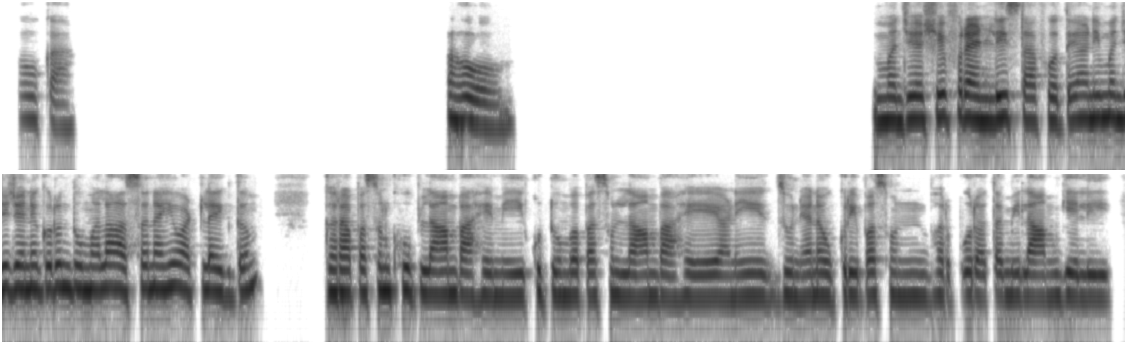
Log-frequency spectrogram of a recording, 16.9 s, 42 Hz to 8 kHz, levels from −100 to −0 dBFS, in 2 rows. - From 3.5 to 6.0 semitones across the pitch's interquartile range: No, average, 3.1 semitones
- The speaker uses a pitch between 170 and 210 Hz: Yes, high, 190 Hz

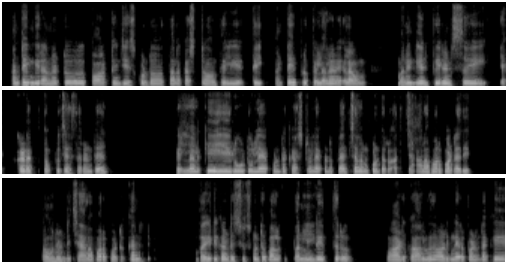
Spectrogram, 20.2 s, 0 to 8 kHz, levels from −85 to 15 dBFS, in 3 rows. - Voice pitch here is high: No, medium, 150 Hz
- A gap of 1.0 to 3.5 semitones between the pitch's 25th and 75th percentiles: Yes, narrow, 2.5 semitones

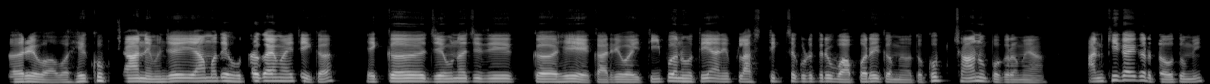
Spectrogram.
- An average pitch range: Yes, average, 3.3 semitones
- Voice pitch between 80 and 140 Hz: Yes, low, 135 Hz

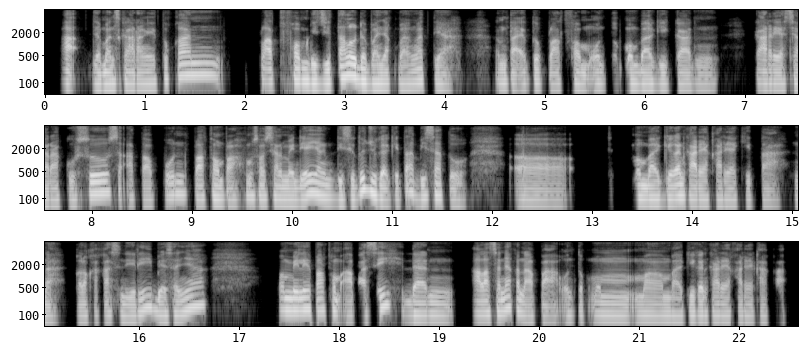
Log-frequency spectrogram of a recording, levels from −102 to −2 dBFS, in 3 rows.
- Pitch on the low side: Yes, low, 100 Hz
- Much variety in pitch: No, average, 3.1 semitones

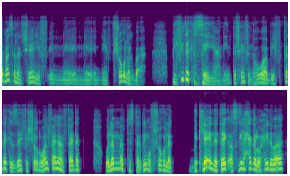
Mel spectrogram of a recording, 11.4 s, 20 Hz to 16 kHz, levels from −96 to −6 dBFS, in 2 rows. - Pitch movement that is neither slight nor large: No, wide, 7.8 semitones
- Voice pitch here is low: No, medium, 150 Hz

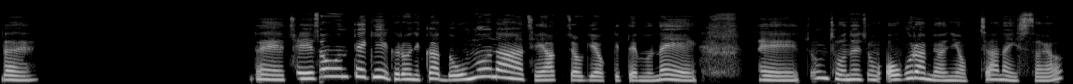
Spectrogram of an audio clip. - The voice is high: Yes, high, 220 Hz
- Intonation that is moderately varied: No, wide, 5.7 semitones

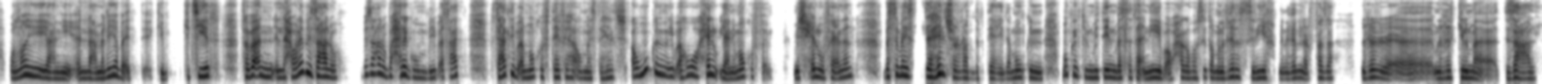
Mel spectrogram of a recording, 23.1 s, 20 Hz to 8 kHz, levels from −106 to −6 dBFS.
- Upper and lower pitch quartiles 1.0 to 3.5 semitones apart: No, average, 4.1 semitones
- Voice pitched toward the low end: No, high, 190 Hz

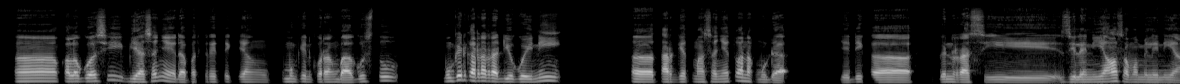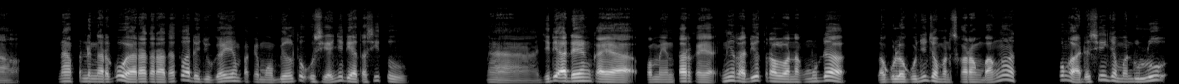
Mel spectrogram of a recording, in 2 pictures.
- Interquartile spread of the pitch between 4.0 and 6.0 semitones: Yes, average, 4.4 semitones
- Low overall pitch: Yes, low, 125 Hz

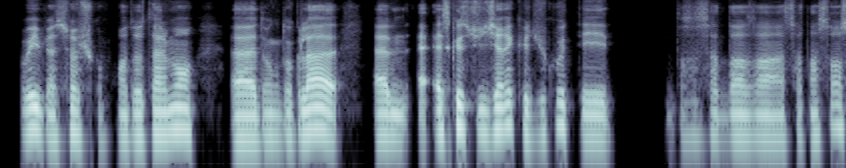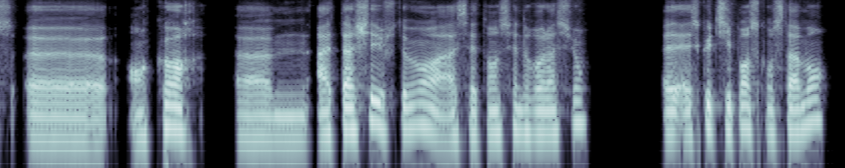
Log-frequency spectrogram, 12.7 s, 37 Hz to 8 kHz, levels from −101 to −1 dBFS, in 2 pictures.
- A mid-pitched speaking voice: No, low, 115 Hz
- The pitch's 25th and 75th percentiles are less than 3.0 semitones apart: No, average, 3.9 semitones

